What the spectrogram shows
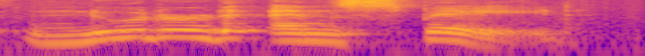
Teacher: we stress the first syllable come down for the next two and then stress the fourth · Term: hitboxes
